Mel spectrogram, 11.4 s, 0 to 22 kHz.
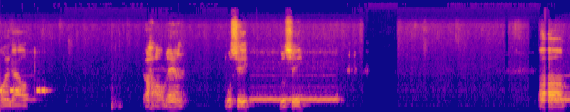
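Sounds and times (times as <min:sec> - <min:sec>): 
speech: 0:00.2 - 0:00.8, 0:02.9 - 0:03.8, 0:04.5 - 0:06.2, 0:10.9 - 0:11.4
phone dial tones: 0:05.0 - 0:06.8.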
